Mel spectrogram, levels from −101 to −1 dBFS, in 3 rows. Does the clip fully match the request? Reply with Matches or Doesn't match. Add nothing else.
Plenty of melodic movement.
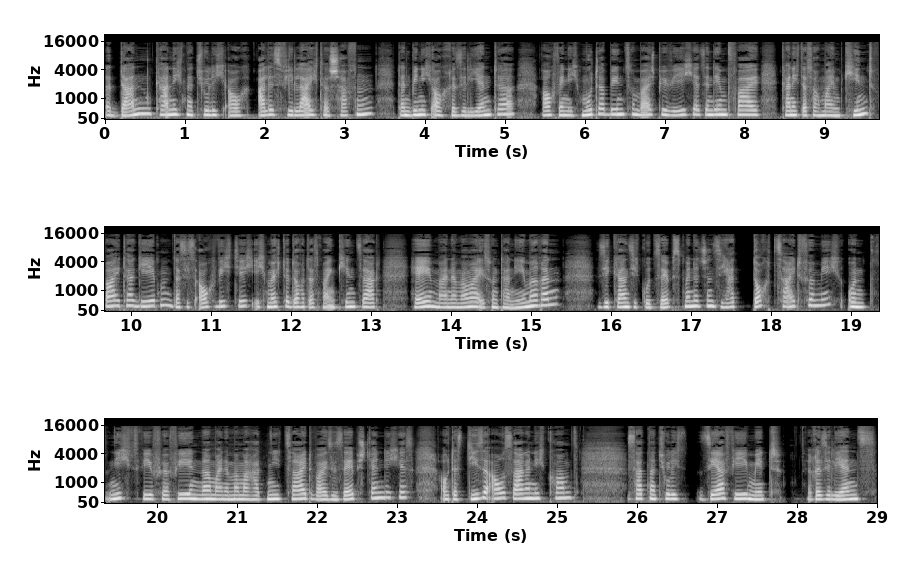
Doesn't match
